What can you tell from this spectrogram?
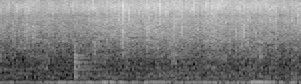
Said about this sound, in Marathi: आपण मसाले घालूया तेलावरती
